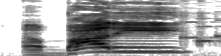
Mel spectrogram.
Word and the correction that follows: Abdi: I said his first name wrong. Excuse me. Abdi Bashir Jr.,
